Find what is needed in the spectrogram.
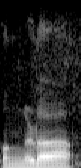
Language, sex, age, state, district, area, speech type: Punjabi, male, 18-30, Punjab, Ludhiana, urban, spontaneous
